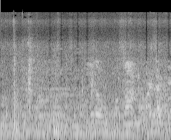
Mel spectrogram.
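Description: Voices talking over a steady rumble of street traffic.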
